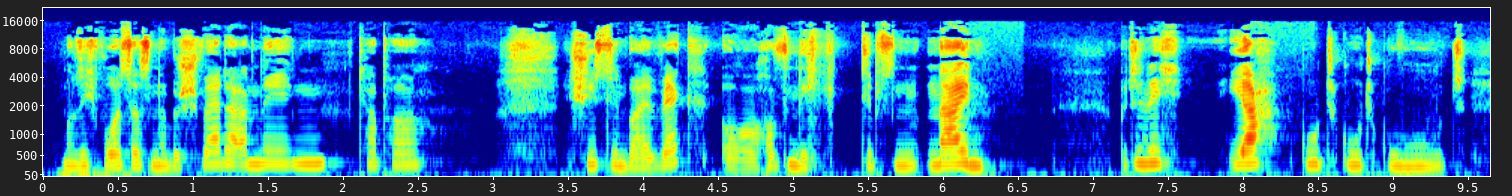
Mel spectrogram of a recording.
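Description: Excitable high-voiced teen girl gamer. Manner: excitable, pleading and narrating every move. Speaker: gamer streaming her match. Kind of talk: live gameplay commentary. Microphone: headset.

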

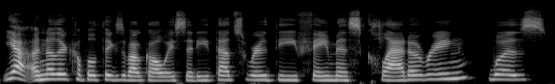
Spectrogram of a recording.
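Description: A woman co-hosting a casual true-crime podcast, chatty, telling the story with quick asides. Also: mid-range voice, fairly even intonation, clear, resonant tone. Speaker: podcast co-host.

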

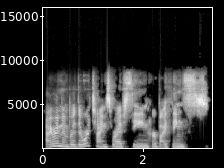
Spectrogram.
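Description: A woman's voice: mid-range voice, a little slow. A middle-aged woman co-hosting a podcast, speaking reflectively and candidly about herself. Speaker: podcast co-host. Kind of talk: casual chat.

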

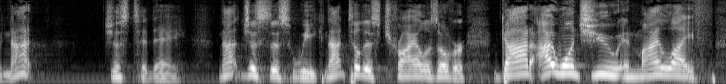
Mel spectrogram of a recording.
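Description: A young adult man preaching a sermon as a pastor, earnest, putting questions to the listeners and letting his voice drop low at the ends of phrases.

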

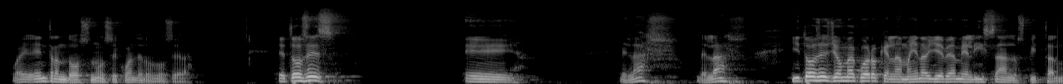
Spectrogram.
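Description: A man's voice: mid-range voice, vocal fry, mellow. An older man, a pastor giving a rambling, conversational sermon full of personal stories and asides.

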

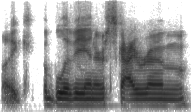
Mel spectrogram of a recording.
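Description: A man's voice: mid-range voice, monotone, measured pace, smooth, no room sound, muffled recording. A young man co-hosting a podcast, telling a story in casual chat, rambling with lots of fillers and restarts. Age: young adult. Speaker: podcast co-host.

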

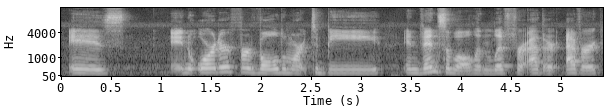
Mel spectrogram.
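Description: A woman talks casually, reading from a list and slipping into playful voices for quoted lines. Her pitch sits in the middle range. A faint hiss runs under the recording. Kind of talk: casual chat.

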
